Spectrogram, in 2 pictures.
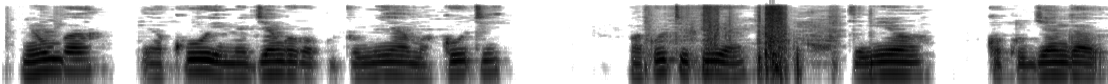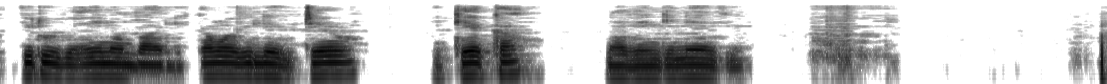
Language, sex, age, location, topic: Swahili, male, 25-35, Mombasa, government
